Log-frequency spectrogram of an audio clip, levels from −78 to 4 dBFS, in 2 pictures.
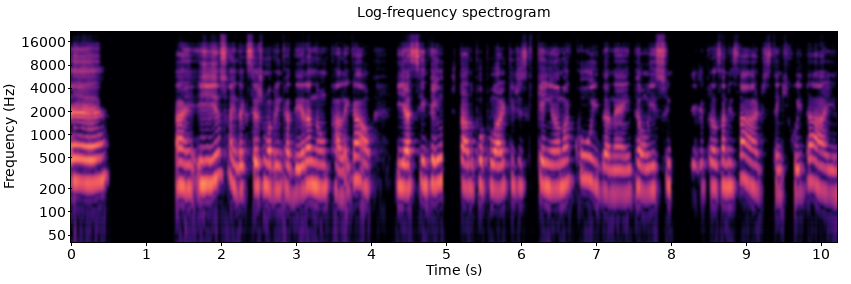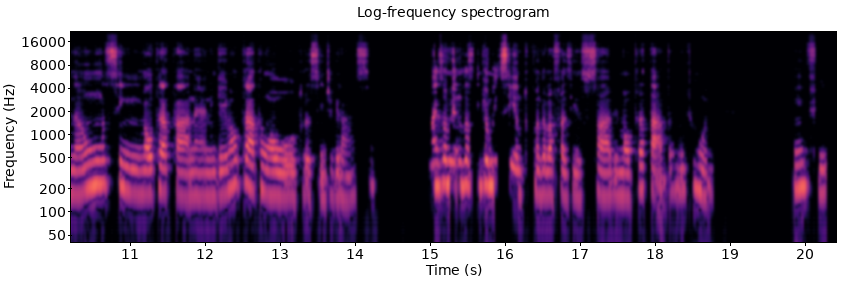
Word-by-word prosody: É. 240 -1 +9 1.0
Aí 215 -2 +3 0.3
isso, 295 +1 +7
ainda 205 -1 0
que 200 - +4
seja 220 +2 +5
uma 210 - +2
brincadeira, 200 +1 +1
não 210 -2 -1
está 195 -5 -2
legal. 215 +1 +1 0.3
E, 215 - +1
assim, 205 +3 +7
tem 230 +1 +2
um 250 - +2
ditado 215 -2 0
popular 210 -3 +1
que 235 +3 -9
diz 215 -1 -2
que - - -15
quem 220 -3 +1
ama 220 +3 0
cuida, 240 -7 -3
né? 175 0 -2
Então 185 +1 -2
isso, 195 +3 +4 0.5
pras 215 0 -2
amizades. 215 -2 0
Tem 180 - -7
que 175 - -13
cuidar 190 +1 -1
e 175 - -7
não, 195 +7 -4
assim, 215 -7 0
maltratar, 175 -1 -2
né? 160 -1 -10
Ninguém 160 +2 -8
maltrata 215 -2 -1
um 180 - -5
ao 165 0 -2
outro 80 - -7
assim, 155 0 -1
de 165 - -10
graça. 160 +7 -8 0.7
Mais 215 +3 0
ou 235 - 0
menos 220 0 -3
assim 225 -1 -3
que 235 - -1
eu 225 - 0
me 225 - -4
sinto 175 -7 +4
quando 175 -1 -7
ela 165 0 -3
faz 165 -2 -5
isso, 155 0 -4
sabe? 165 -2 -4
Maltratada. 180 +3 -5
Muito 195 +2 -13
ruim. 185 -4 -10 1.0
Enfim. 200 -3 -7
205 Hz, 180 wpm, -24 LUFS, 175-225 Hz, 1.0 s, É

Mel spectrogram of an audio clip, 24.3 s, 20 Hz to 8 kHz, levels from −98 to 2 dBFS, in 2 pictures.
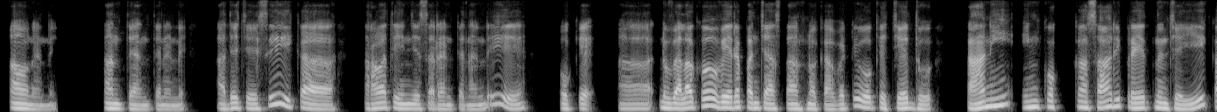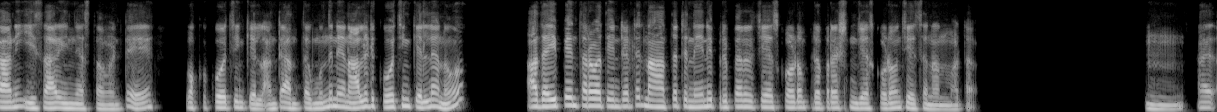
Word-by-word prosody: అవునండి. 110 -5 +1 0.5
అంతే, 125 -2 +1
అంతేనండి. 105 0 -5 0.4
అదే 135 +4 +1
చేసి 125 - -1 0.2
ఇక 165 -1 -17 0.6
తర్వాత 135 +3 +1
ఏం 125 - +3
చేశారంటేనండి, 110 - -4 0.7
ఓకే. 120 +1 -2 0.4
ఆహ్, 120 0 -3
"నువ్వెలాగో 140 +6 +3 0.2
వేరే 150 0 +5
పని 135 -1 +3
చేస్తా 120 -1 0
అంటున్నావు 115 -1 -1
కాబట్టి 115 - -3
ఓకే, 135 -1 -2
చేద్దువు. 125 -4 +2 0.4
కానీ, 160 +11 +5 0.3
ఇంకొక్కసారి 160 0 0
ప్రయత్నం 140 +1 +3
చేయి. 120 +6 +2 0.2
కానీ, 155 +2 +4
ఈసారి 135 +1 +2
ఏం 130 - +3
చేస్తావంటే, 115 -1 -3 0.6
ఒక 140 - -17 0.2
కోచింగ్‌కి 145 -2 +1
ఎళ్" 115 - 0
అంటే 125 +4 0
అంతకుముందు 130 +5 +1
నేను 160 -4 +3
ఆల్రెడీ 175 +5 +2
కోచింగ్‌కెళ్లాను. 160 -4 +2 0.8
అది 175 0 +4
అయిపోయిన 200 +3 +4
తర్వాతేంటంటే, 180 -1 +2
నా - - +5
అంతట 185 +3 -5
నేనే 170 +3 +2
ప్రిపేర్ 165 +2 0
చేసుకోవడం, 150 -1 0
ప్రిపరేషన్ 140 0 -2
చేసుకోవడం 130 +1 -1
చేశాననమాట. 105 -5 -2 1.8
హ్మ్. 110 -3 -2 0.3
అ - - -3
135 Hz, 120 wpm, -23 LUFS, 120-155 Hz, 1.8 s, వేరే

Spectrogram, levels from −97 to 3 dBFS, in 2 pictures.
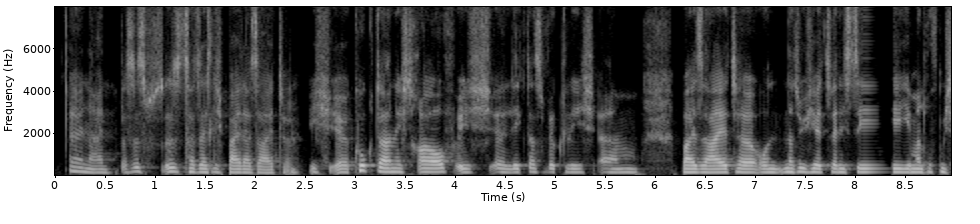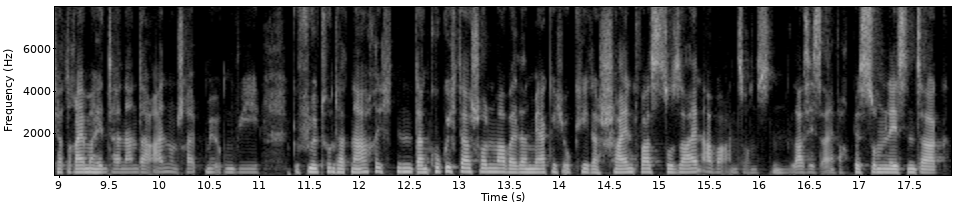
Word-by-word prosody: Äh, 195 -3 -3
nein, 150 -3 -5
das 165 - -7
ist 190 -1 -3
ist 185 -1 0
tatsächlich 165 -2 -1
bei 155 -1 +2
der 150 -1 -1
Seite. 140 0 -4
Ich, 160 -1 -7
äh, 155 +1 0
gucke 240 +8 +1
da 180 -3 +4
nicht 170 -1 -1
drauf, 170 0 +3
ich, 160 -1 -2
äh, 170 - -2
lege 160 +1 -2
das 170 -2 -5
wirklich, 160 -1 -5
ähm, 155 -1 -5 0.4
beiseite. 155 0 +4
Und 160 0 0
natürlich 170 0 +1
jetzt, 160 0 +1
wenn 165 - +2
ich 160 0 +2
sehe, 165 -1 0
jemand 160 -1 +2
ruft 165 0 -8
mich 165 - -1
da 160 - -3
dreimal 160 0 +2
hintereinander 155 0 -3
an 175 - -3
und 165 -3 -8
schreibt 160 +1 -9
mir 160 - -5
irgendwie 155 -1 -10 0.3
gefühlt 165 +2 +1
100 165 -3 0
Nachrichten, 175 +2 0
dann 160 -1 +2
gucke 190 +1 +1
ich 195 - 0
da 180 -2 +3
schon 175 0 0
mal, 170 -1 +2
weil 155 -1 +2
dann 155 -1 +2
merke 155 +1 0
ich: - - -5
„Okay, 165 +1 -3
da 150 -2 -2
scheint 155 +4 +2
was 165 0 +4
zu 160 - +2
sein“, 160 +2 +1
aber 160 -2 -2
ansonsten 140 - -6
lasse 150 +1 -2
ich 150 - +4
es - - -1
einfach 145 -1 -7
bis 160 0 +5
zum 160 0 +3
nächsten 155 0 +4
Tag 140 -1 +1
160 Hz, 230 wpm, -30 LUFS, 155-170 Hz, 0.4 s, bis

